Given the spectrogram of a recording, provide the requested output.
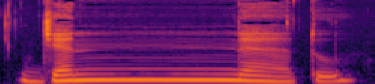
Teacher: جنات نون پر قنہ اور مد تبعی دو حرکہ لمبا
